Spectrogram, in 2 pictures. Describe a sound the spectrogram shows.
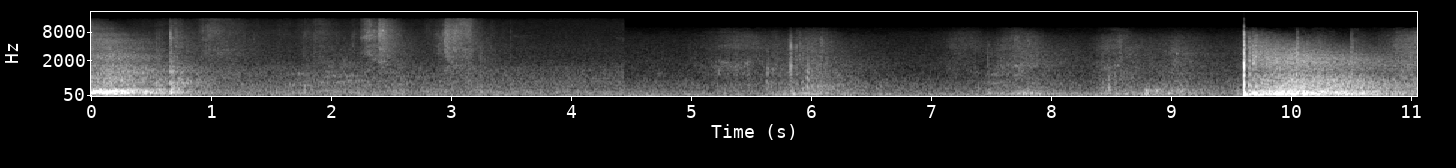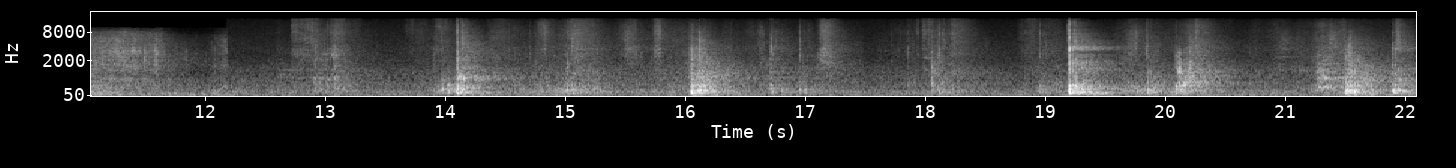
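Bare feet scuff and shuffle on a mat.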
